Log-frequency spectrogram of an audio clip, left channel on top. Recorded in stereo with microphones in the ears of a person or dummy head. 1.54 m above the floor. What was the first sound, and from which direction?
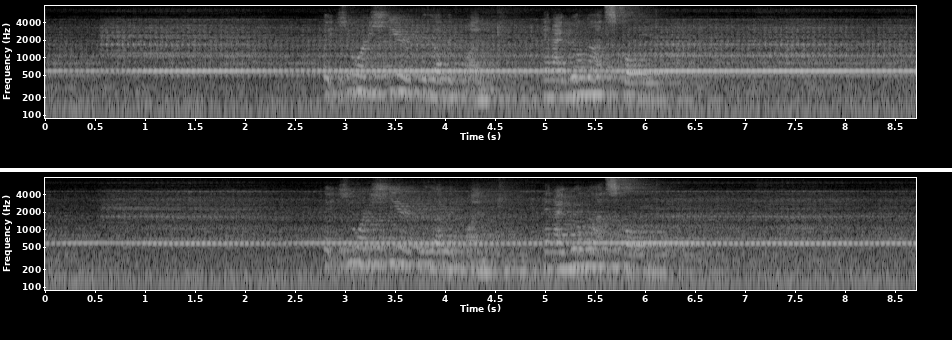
A fan, 40° left (ahead or behind).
